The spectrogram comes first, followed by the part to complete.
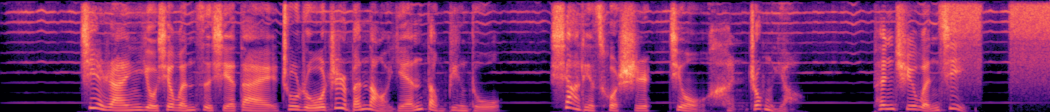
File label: radio mandarin; mosquito-borne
